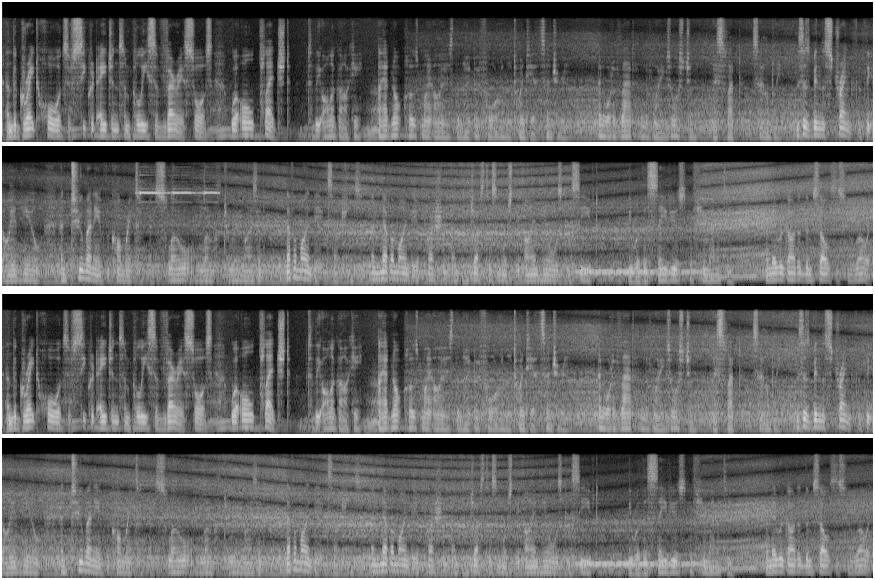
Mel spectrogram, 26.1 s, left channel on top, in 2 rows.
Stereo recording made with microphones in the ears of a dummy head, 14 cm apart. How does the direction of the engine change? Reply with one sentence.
In this clip you hear the engine travel towards the left.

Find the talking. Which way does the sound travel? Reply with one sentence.
You can hear the talking move from left to right and back again.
